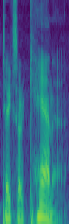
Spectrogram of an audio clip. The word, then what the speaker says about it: Texarkana: Is about the Moonlight Murders, which took place in the 1940s in, I always forget how to pronounce it, is it Texarkana? – Texarkana.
